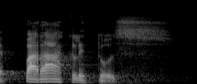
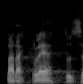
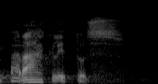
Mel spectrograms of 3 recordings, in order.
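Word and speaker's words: parácletos (παράκλητος): Mas quando os estudiosos da língua grega leram o original e dissecaram esta palavra, a palavra em grego é parácletos. Nós falamos paracletos aqui no Brasil, mas em grego a pronúncia mais aproximada é essa que eu te falei, parácletos.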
